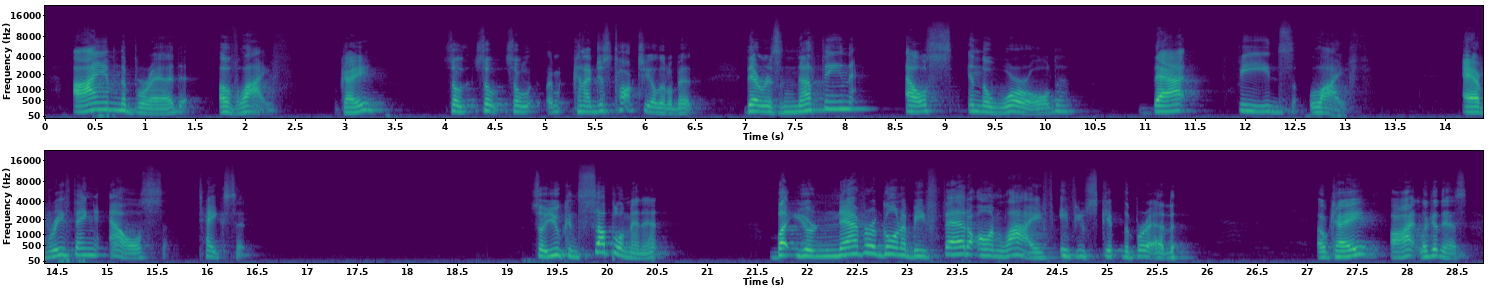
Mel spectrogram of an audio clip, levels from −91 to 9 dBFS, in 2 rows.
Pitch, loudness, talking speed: 160 Hz, -30 LUFS, 120 wpm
